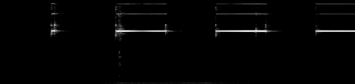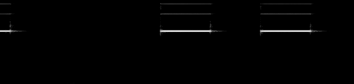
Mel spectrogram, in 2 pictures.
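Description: Loud shrill beeps repeat about once a second over a faint low hum, a steady test pattern: the alarm works.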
